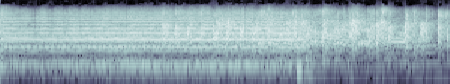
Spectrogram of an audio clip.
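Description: Small jazz band with brass holding one long sustained chord for about four seconds, then moving into a short run of changing notes.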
